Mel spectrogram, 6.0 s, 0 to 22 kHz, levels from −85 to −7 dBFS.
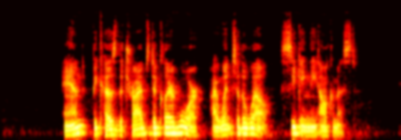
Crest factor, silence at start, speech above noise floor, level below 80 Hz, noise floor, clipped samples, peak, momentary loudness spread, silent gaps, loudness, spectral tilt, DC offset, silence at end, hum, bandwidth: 18 dB; 0.95 s; 59 dB; -52 dBFS; -76 dBFS; under 0.1%; -2 dBFS; 11 LU; none; -18 LUFS; -6 dB/octave; under 0.1%; 0.75 s; none; 12.5 kHz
